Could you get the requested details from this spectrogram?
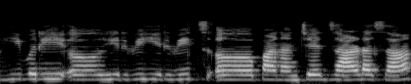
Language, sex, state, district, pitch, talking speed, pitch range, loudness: Konkani, female, Goa, North and South Goa, 225 Hz, 130 wpm, 220-235 Hz, -21 LUFS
